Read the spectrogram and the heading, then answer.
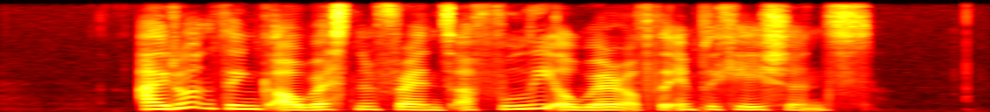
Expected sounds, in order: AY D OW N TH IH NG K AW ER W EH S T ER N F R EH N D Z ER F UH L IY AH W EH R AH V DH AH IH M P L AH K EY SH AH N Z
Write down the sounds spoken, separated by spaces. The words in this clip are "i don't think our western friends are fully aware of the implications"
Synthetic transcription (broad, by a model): AY D OW N TH IH NG K AW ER W EH S T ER N F R EH N D Z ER F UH L IY AH W EH R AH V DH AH IH M P L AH K EY SH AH N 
